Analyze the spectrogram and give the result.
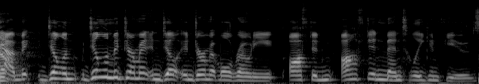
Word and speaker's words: Dermot Mulroney: Dermot Mulroney. I knew I was going to say it wrong. I keep saying his name wrong, like Dermot Mooney.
